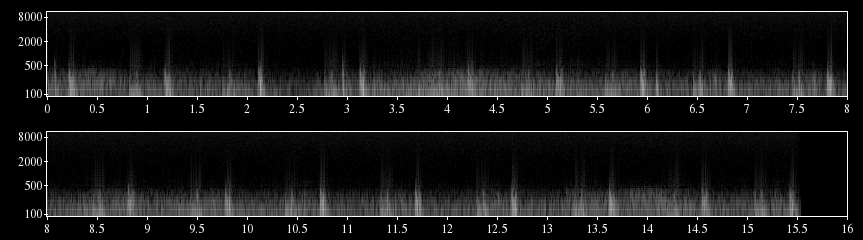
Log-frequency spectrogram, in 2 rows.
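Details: Self-recorded regular heartbeat near 62 a minute with a soft whooshing sound between beats at the pulmonic valve; the person suspects a mid-systolic murmur.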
